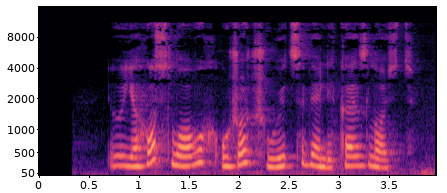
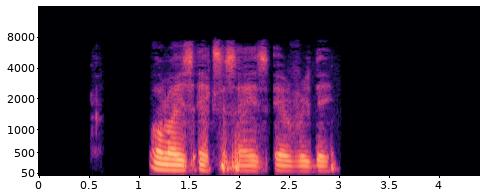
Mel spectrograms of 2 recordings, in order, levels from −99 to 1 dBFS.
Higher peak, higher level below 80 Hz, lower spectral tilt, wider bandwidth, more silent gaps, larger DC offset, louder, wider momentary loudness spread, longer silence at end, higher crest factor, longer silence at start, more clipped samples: second, -12 dBFS vs -2 dBFS; about the same, -56 dBFS vs -60 dBFS; about the same, -6 dB/octave vs -6.5 dB/octave; first, 11.5 kHz vs 7.6 kHz; neither; neither; second, -26 LUFS vs -19 LUFS; about the same, 9 LU vs 11 LU; second, 0.05 s vs 1.4 s; about the same, 16 dB vs 20 dB; second, 0.7 s vs 1.1 s; neither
